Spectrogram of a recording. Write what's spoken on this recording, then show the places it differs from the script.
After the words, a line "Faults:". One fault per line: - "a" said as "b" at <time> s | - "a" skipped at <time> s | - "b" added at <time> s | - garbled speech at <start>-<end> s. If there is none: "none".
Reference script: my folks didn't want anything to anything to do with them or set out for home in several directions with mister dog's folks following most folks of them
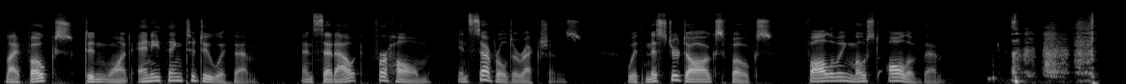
my folks didn't want anything to do with them and set out for home in several directions with mister dog's folks following most all of them
Faults:
- "anything to" skipped at 1.9 s
- "or" said as "and" at 3.0 s
- "folks" said as "all" at 8.9 s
